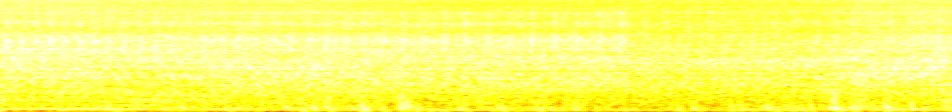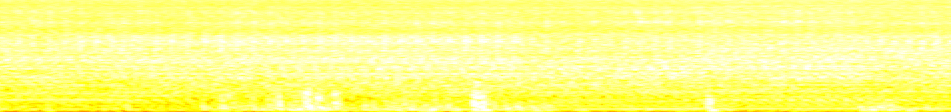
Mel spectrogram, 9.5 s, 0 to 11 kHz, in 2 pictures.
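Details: Range Rover SDV8 diesel V8 idling: steady low drone with irregular sharp knock/tap, persisting after reported work of two new turbos, two EGR valves, oil and EGR cooler seals, oversized big end bearings and a crank said to be skimmed and polished; also surges under light acceleration.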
